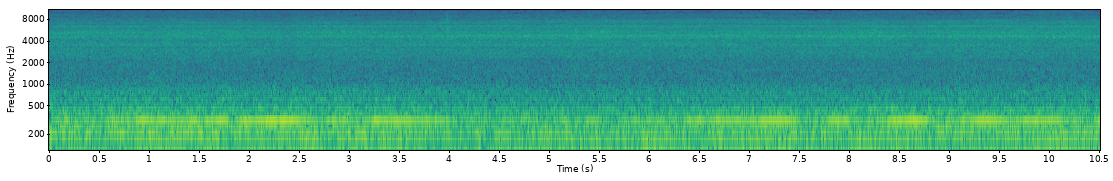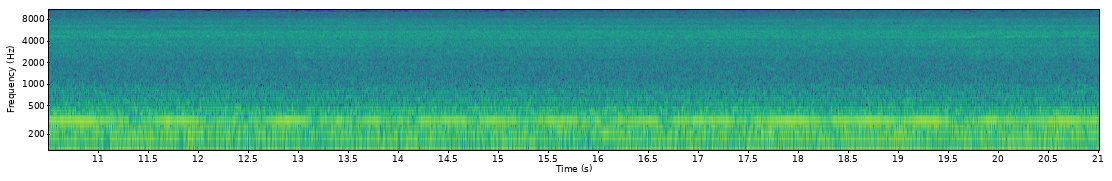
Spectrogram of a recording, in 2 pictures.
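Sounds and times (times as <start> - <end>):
machine drone: 0.0 - 21.0.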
